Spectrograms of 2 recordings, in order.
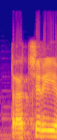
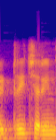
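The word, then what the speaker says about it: treachery: So treason அப்படின்னா ராஜ துரோகம், ட்ரச்சரி அப்படின்னா துரோகம் ஓகே. அது ட்ரீன் ஸ்டார்ட் ஆகுது, ட்ரீன் ஸ்டார்ட் ஆகுதுன்னு சொல்லி ட்ரீச்சரின்னு சொல்லிடக்கூடாது. You have to pronounce it அஸ் ட்ரச்சரி, treason ட்ரச்சரி, treason Raja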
